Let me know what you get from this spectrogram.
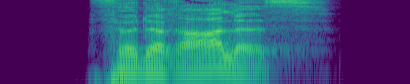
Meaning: strong/mixed nominative/accusative neuter singular of föderal
- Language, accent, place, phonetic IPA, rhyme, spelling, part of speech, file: German, Germany, Berlin, [fødeˈʁaːləs], -aːləs, föderales, adjective, De-föderales.ogg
